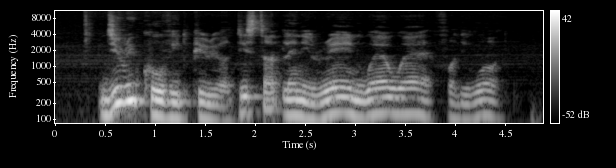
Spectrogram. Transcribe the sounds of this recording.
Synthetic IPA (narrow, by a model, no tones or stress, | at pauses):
djuɹĩŋkʰovidpʰiɹiɔdːistãntlɛ̃niɹẽnwɛwɛfɔðəwɔld̥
